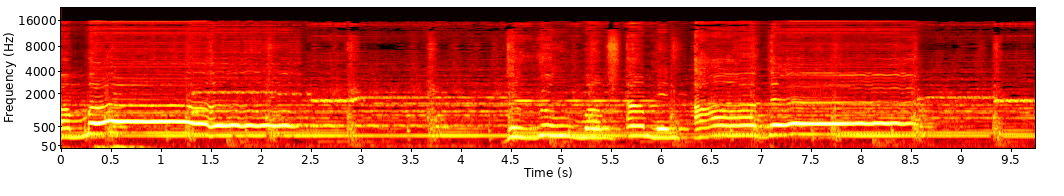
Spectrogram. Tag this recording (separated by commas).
Music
